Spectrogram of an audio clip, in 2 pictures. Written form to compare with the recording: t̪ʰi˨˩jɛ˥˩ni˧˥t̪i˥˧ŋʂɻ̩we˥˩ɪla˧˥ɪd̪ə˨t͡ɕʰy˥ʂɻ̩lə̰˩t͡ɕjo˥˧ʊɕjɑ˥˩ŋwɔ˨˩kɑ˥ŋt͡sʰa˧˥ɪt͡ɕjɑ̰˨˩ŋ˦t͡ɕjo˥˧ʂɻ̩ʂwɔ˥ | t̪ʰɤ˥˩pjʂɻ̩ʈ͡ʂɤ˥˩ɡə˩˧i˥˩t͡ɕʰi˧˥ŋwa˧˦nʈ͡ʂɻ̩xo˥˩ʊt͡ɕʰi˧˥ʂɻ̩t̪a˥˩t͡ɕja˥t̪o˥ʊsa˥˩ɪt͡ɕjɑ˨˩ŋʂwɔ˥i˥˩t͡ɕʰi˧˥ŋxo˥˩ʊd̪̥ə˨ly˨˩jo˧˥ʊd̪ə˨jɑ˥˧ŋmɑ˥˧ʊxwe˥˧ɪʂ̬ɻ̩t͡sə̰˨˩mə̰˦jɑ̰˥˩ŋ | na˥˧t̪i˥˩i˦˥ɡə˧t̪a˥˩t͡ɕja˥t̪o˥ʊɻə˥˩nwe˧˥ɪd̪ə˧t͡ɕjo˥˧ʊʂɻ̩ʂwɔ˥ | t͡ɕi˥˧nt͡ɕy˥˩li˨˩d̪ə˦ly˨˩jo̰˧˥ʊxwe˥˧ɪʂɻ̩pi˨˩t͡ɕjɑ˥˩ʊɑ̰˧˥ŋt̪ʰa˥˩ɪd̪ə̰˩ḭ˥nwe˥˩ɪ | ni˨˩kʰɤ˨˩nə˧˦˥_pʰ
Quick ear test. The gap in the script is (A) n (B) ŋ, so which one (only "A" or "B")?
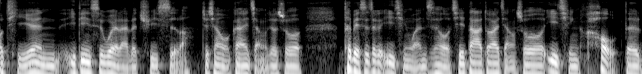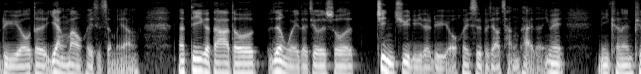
B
